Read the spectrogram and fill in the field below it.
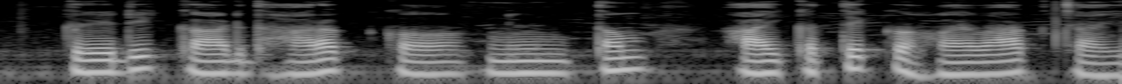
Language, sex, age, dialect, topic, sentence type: Maithili, male, 51-55, Southern/Standard, banking, question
